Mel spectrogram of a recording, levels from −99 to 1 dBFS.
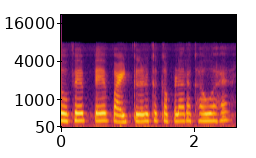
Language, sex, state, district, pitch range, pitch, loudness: Hindi, female, Jharkhand, Deoghar, 245-260 Hz, 255 Hz, -14 LUFS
